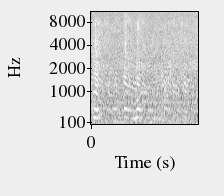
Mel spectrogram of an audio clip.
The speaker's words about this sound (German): Ich, äh, ich jage jetzt die Fliege mit dem Messer.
